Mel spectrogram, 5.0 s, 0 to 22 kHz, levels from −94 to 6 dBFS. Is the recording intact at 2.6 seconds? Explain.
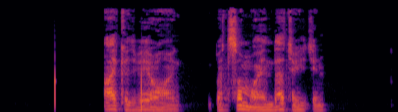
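Yes, the speech at 2.6 seconds is intact, with no dropout, click, distortion or other fault at that moment.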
